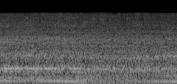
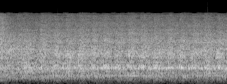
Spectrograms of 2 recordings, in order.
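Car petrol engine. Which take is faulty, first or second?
second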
